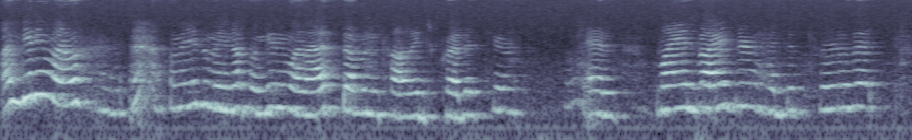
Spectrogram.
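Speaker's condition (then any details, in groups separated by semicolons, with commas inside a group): Cerebral palsy; speaks fluently with few pauses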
